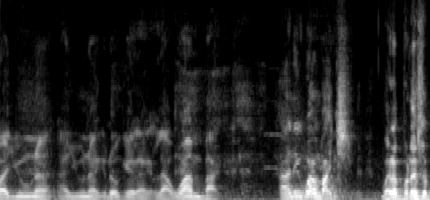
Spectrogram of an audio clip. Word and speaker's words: Wambach: Así es que se pronuncia. Wambach.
